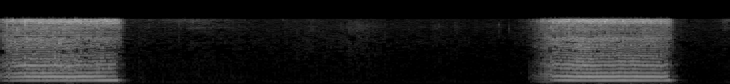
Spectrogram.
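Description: Two loud, steady buzzing tones about five seconds apart, with quiet gaps between: rhythmic snoring.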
